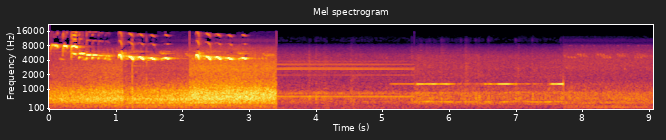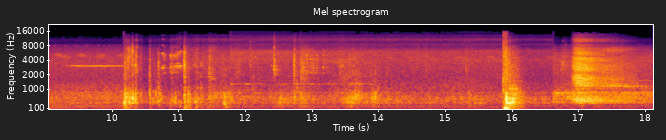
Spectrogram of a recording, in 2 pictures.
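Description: Birds chirping repeatedly over a loud steady rushing noise that cuts off suddenly about three seconds in. Then a quieter outdoor background with faint steady tones, a sharp knock about ten seconds in and a louder one near the end.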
